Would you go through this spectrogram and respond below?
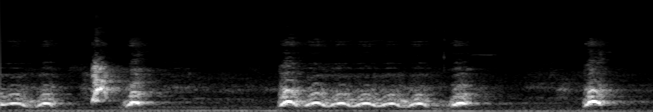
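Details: Central Asian Shepherd dogs enjoying snow in Illinois, deep wavering bark-howls in short bursts, one drawn-out undulating run of about six pulses near the middle, quiet between calls.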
